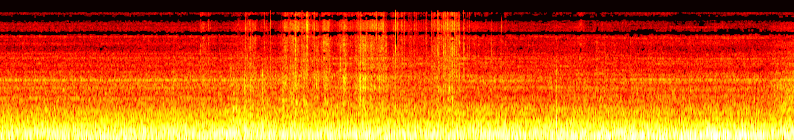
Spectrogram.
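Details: Low, steady rumbling noise like a passing vehicle, with no animal call standing out.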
